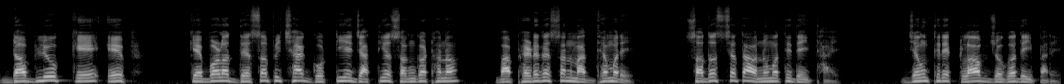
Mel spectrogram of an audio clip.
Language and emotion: Odia, neutral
